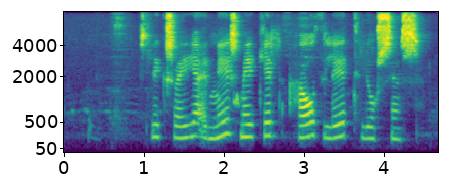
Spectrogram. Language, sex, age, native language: Icelandic, female, 50-59, Icelandic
